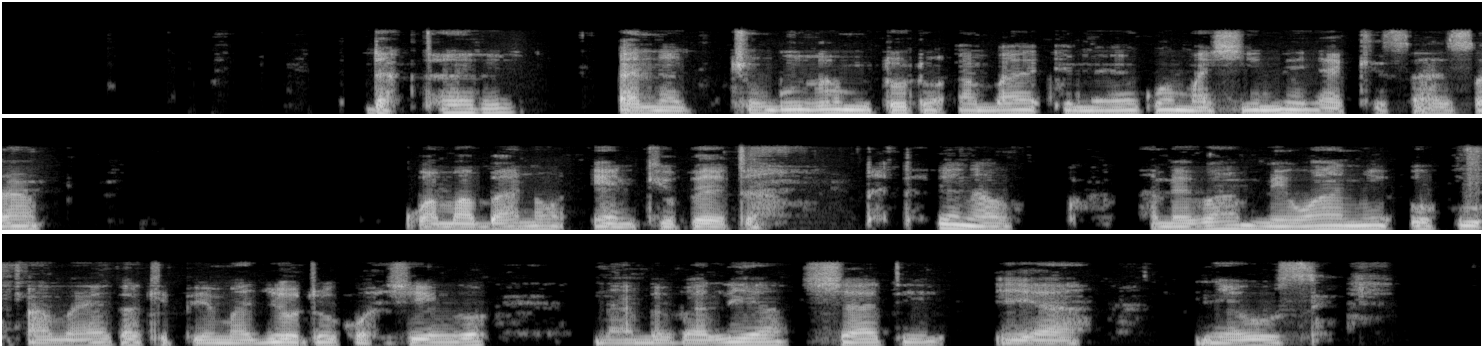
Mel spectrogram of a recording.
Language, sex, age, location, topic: Swahili, male, 18-24, Nakuru, health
